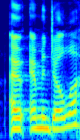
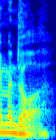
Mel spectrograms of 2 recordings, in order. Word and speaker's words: Amendola: Amendola, how do you say his name? Danny Amendola.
